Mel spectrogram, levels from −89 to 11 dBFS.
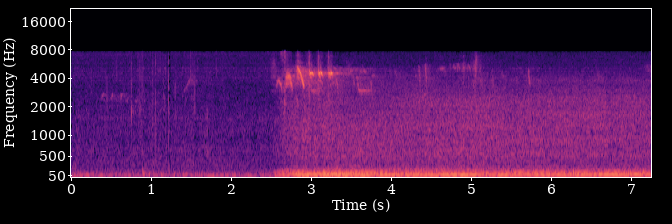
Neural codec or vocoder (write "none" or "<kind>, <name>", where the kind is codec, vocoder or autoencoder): vocoder, Vocos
